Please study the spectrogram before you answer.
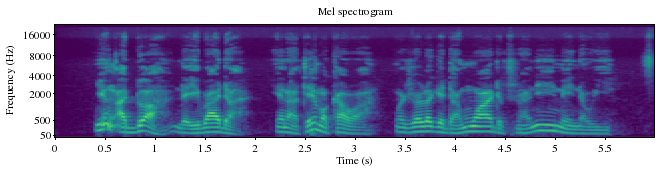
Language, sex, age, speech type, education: Hausa, male, 60+, read, tertiary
